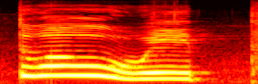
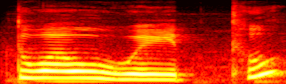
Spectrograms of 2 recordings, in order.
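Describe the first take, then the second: First: The word ends without any added u vowel. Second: The word ends with an added u vowel. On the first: The speaker calls it right. "ওয়েথু নয়, এটা তযুক্ত, ওয়েথ" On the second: The speaker calls it wrong. "আমি ভুলে উকার একটা উচ্চারণ করেছি"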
